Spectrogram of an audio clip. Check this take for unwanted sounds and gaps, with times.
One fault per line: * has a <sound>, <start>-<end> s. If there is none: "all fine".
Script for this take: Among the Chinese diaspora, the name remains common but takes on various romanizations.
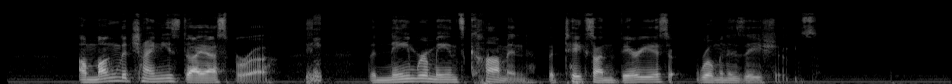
* has a laugh, 3.1-3.2 s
